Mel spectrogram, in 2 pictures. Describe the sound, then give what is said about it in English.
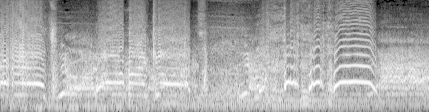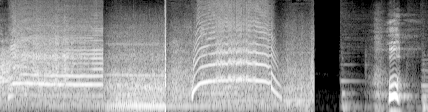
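A racing driver, Albon, screams excitedly in a string of long, high-pitched, wavering yells over a steady engine drone, loud, ending abruptly with a couple of brief sharp noises. “Ooh, Albon's screaming there.”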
